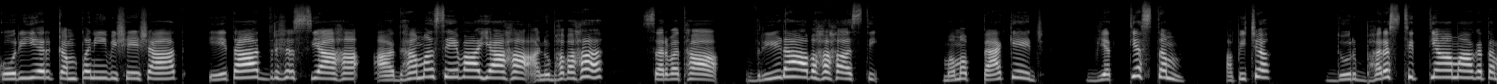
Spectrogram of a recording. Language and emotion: Sanskrit, disgusted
